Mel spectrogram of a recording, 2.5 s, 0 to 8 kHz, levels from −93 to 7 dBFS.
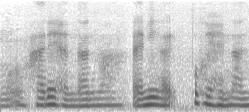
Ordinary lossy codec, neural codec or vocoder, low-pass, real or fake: none; codec, 16 kHz, 0.8 kbps, ZipCodec; none; fake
